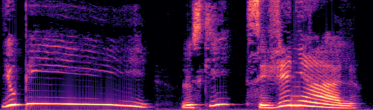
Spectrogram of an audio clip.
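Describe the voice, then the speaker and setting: A woman doing an excitable little piglet girl. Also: fairly high pitch, a little fast. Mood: excited. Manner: squealing and bubbly.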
